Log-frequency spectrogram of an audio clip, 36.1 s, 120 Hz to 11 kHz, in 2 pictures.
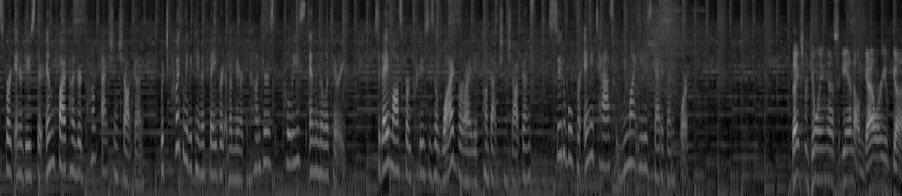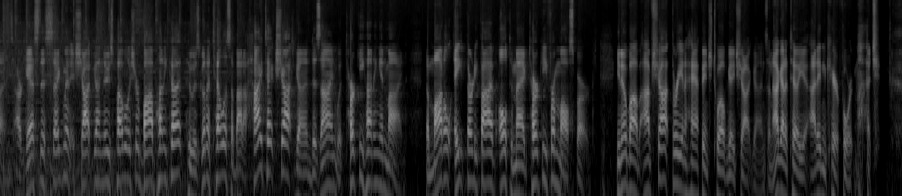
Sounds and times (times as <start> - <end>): Speech: 0.0 - 6.9, 7.6 - 13.8, 15.9 - 29.8, 30.4 - 35.6.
